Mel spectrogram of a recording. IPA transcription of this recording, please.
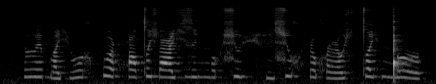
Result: ve˧ba˩çvʊ˧xfo˥˩ ħʊ˧ tˤi˥˩çʕe˧ç zi˧ŋo˧xɕo˥˩çxi˩ ɕo˥x ħu˧xʕo˩˥çtˤi˥ç ŋ͡ǃʊ˥˩

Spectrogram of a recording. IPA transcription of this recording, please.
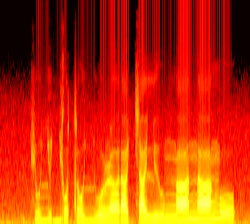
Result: cuʎəɟo toʎuɭɐ ɾacalʲu ŋa naŋo

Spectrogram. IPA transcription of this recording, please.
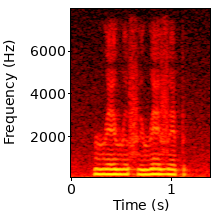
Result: ɹɛɹə fʏɹɛvɛp

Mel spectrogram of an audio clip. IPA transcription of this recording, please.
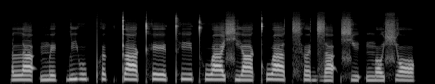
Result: la˨ʔme˨k̚ lju˦pʰə˦k̚t̪a˥˧kʰe˥˧ t̪ʰi˦t̪ʰwa˦ɕja˧kʰwa˥˧ t͡sʰə˧d͡za˨ʔɕi˨ʔ n̪ɔ˧ɕɔ˥˧

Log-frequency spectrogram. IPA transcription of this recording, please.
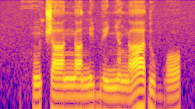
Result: hũ˨˦ t͡ʃaː˧ŋa˧ ni˧be˨ɲã˨ŋ aː˦ɗu˨ bɔ˨˦

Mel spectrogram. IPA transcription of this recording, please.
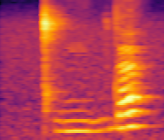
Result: ǀʰə̤nːṳda

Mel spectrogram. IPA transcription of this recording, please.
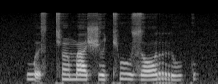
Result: wə̰scʰə̃maʃə cʰuzɔ ruk

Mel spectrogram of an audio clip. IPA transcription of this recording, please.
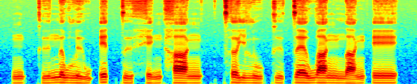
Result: ŋə˨˩k̚ʔɨ˨˩˦nə˧wlɨ˨˩˦w ʔe˦˥t̚t̪ɨ˨˩˦he˨˩˦ŋha˧ŋ | t̪ʰə˧jlu˨˩˦kɨ˨˩ t̪ɛ˧wa˧ŋna˨˩˦ŋʔe˧

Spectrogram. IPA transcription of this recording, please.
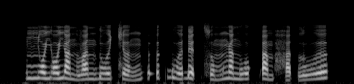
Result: ɲɔ˧jɔ˧˥ja˨˩nva˧n ɗu˧˥ə̯cə˨˩˦ŋ | ʔə˦˥k̚ɓu˨˩˦ə̯ɗɛ˨˩t̚ so˨˩˦mŋa˧nwo˦˥k̚ʔa˨˩m ha˨˩t̚lu˧˥ə̯

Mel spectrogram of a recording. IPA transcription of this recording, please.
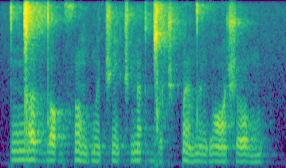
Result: ŋ͡ǀʌɡdɔɡ θõɡbə̃t͡ʃẽt͡ʃ n̪ə̃ʔɡ͡ǀot͡ʃ pə̃d̪ə̃ ɡɔ̃ʃom

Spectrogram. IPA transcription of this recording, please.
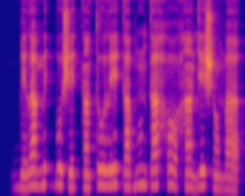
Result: ɡ͡be˨la˧me˧ɡ͡bo˧ ʃe˨kã˨to˧ le˦ɡa˧bũ˦ ɡa˦hɔ˦˨hã˧ ɡe˧ʃɔ̃˨ma˨

